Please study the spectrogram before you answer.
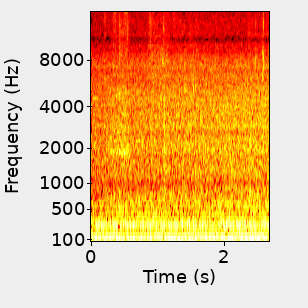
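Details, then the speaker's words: BMW E60 electric water pump bench-tested on 12 V with pins 1 and 3 powered and grounded: steady low hum and buzz with no spin-up, motor faulty. "so what I notice is this something's wrong with the motor because it won't start"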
